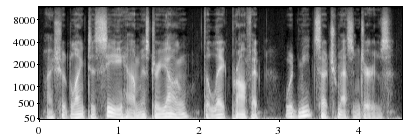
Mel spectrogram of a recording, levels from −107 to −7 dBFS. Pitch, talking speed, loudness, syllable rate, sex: 80 Hz, 200 wpm, -18 LUFS, 4.5 syllables/s, male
